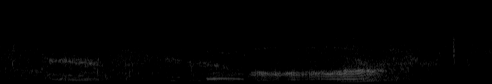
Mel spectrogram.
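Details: Many grey seals hauled out and swimming at Vilsandi, Estonia, on a September evening in 2012, giving overlapping moaning, wavering wails that rise and fall, one longer drawn-out howl near the end, with background sea and wind hiss.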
